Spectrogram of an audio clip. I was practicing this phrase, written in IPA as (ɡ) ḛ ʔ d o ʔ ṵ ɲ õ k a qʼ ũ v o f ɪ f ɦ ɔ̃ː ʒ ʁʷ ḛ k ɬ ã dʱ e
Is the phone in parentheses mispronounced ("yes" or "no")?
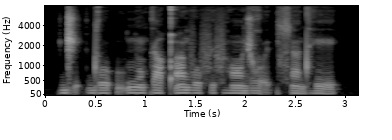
yes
